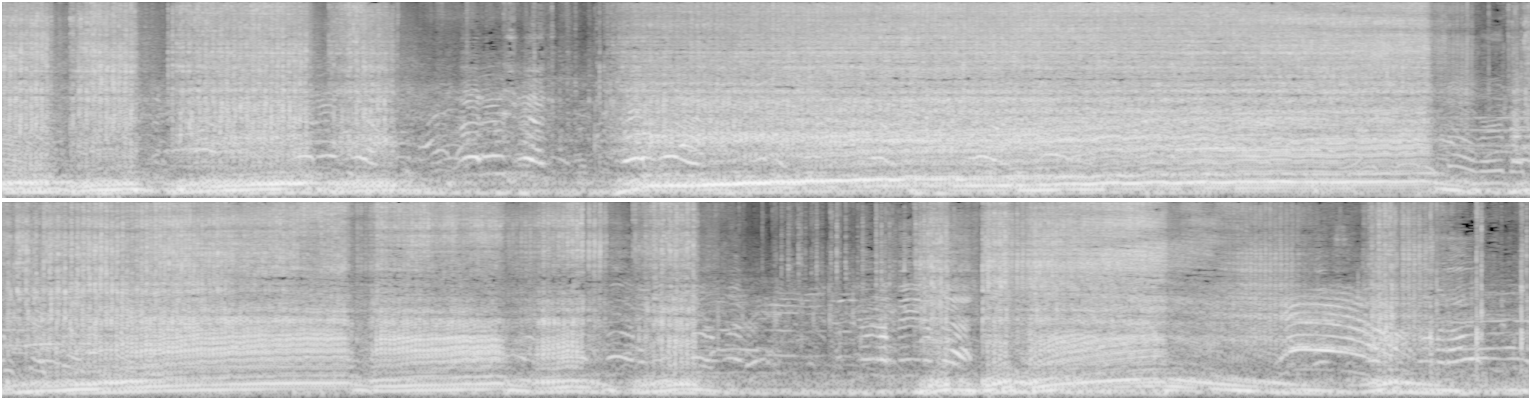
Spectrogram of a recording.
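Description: Demolition-derby pickup truck engines revving repeatedly, the pitch climbing and falling over several seconds at a time as the wrecked trucks push against each other.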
